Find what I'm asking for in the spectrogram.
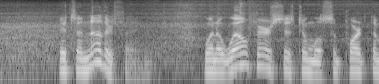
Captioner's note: none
